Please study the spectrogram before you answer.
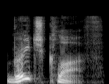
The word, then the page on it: breechcloth: British English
